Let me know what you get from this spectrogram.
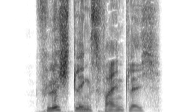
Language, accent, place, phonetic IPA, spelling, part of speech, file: German, Germany, Berlin, [ˈflʏçtlɪŋsˌfaɪ̯ntlɪç], flüchtlingsfeindlich, adjective, De-flüchtlingsfeindlich.ogg
- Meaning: hostile to refugees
